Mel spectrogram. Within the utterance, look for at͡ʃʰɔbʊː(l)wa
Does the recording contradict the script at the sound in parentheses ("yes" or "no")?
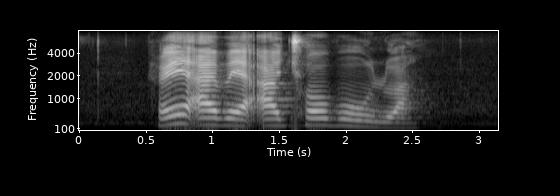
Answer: no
